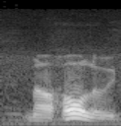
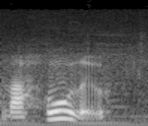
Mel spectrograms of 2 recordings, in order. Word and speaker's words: Mahalo: Mahalo, doll. – That means thank you in Hawaiian, and of course, it's pronounced mahalo, not mahulu.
